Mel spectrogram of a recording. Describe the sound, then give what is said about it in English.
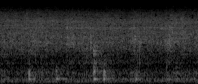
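Steady, hissing sizzle of ground beef frying in a hot pan, fairly loud, with faint scraping stirs now and then and no talking. “I'm going to throw in my beef here. You might have heard that. I don't know if you can hear the sizzle.”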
